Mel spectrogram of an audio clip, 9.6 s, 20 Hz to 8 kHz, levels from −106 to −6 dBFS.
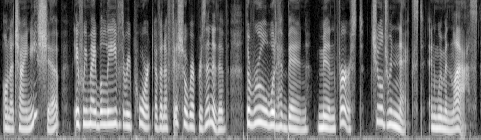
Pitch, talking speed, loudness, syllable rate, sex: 220 Hz, 160 wpm, -18 LUFS, 4.7 syllables/s, female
